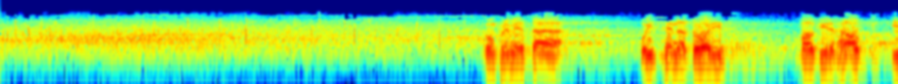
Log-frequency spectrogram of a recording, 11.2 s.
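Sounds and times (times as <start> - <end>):
audience applause: 0.0 - 6.3
speech: 6.0 - 7.1, 8.0 - 9.2, 10.0 - 11.2.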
